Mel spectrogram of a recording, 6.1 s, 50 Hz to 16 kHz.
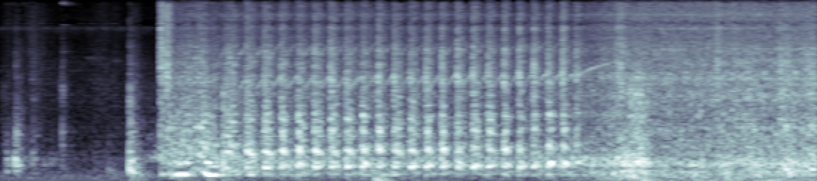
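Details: Isuzu 6WF1 CRDi diesel hard starting: starter churns evenly at about three turns a second for several seconds before the engine finally catches and settles; slow, reluctant start.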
